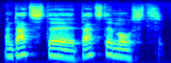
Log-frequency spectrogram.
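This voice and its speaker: A man's voice: fairly low pitch, slow pace, darkish tone. A young man with an Irish accent, a guest on a podcast, talking earnestly and repeating himself with lots of "like" fillers. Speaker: podcast guest, fitness coach. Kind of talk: casual conversational interview.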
